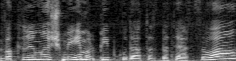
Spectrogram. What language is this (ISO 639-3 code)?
heb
